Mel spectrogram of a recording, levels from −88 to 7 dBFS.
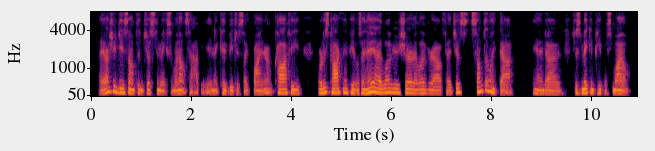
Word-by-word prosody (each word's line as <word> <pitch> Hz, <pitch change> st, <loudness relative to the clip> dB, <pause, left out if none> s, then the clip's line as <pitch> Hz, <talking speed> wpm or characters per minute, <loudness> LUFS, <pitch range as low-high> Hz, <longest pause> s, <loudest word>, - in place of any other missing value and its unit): I 105 Hz, -, -3 dB
actually 165 Hz, +6 st, +2 dB
do 140 Hz, -1 st, +3 dB
something 125 Hz, -3 st, +1 dB
just 120 Hz, 0 st, -3 dB
to 115 Hz, -, +2 dB
make 100 Hz, -1 st, 0 dB
someone 105 Hz, +1 st, -2 dB
else 110 Hz, -, -2 dB
happy, -, -, -8 dB
and -, -, -3 dB
it -, -, -5 dB
could -, -, -2 dB
be 110 Hz, -, -1 dB
just, 105 Hz, -, -6 dB
like, 105 Hz, 0 st, -5 dB
buying 105 Hz, -1 st, -2 dB
'em 135 Hz, -, -1 dB
a -, -, -6 dB
coffee 125 Hz, -2 st, 0 dB, 0.3 s
or 125 Hz, -, +2 dB
just 155 Hz, +2 st, +3 dB
talking 145 Hz, +1 st, +4 dB
to 135 Hz, -, -4 dB
people 125 Hz, -5 st, 0 dB
saying, 120 Hz, 0 st, +2 dB
"Hey, 160 Hz, +5 st, +7 dB
I 140 Hz, -3 st, +5 dB
love 145 Hz, +2 st, +2 dB
your 140 Hz, -1 st, +2 dB
shirt, 130 Hz, -2 st, +1 dB
I 115 Hz, -, -1 dB
love 120 Hz, +1 st, -1 dB
your 115 Hz, -1 st, -2 dB
outfit." 110 Hz, 0 st, -4 dB
Just 145 Hz, +1 st, -2 dB
something 180 Hz, +3 st, +1 dB
like 145 Hz, -8 st, +1 dB
that -, -, -2 dB, 0.4 s
and, 110 Hz, -3 st, -1 dB
uh, 105 Hz, -2 st, -2 dB, 0.3 s
just 125 Hz, -1 st, -3 dB
making 130 Hz, -1 st, +4 dB
people 125 Hz, -2 st, -5 dB
smile, 115 Hz, -2 st, +1 dB
125 Hz, 245 wpm, -23 LUFS, 110-140 Hz, 0.4 s, Hey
